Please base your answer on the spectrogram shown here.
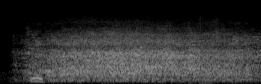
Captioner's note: laughter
